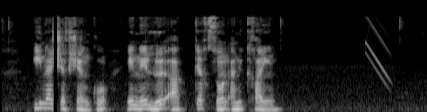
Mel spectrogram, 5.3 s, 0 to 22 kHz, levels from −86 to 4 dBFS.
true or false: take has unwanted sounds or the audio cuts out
true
